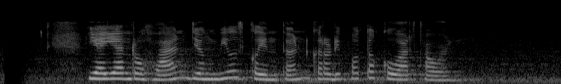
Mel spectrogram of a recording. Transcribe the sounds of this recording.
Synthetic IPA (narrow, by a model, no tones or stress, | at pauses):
jajanrɔhland͡ʒɨŋbilsklint̪ɔnkəɾodipɔt̪ɔkuwart̪awan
